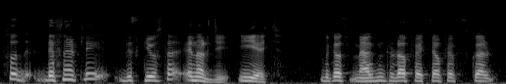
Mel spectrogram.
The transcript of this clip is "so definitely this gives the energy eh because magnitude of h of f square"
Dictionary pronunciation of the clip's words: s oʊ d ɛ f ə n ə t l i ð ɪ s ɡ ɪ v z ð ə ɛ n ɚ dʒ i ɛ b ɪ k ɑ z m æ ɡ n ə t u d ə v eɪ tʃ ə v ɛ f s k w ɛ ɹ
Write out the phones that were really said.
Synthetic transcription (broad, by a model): s oʊ d ɛ f ə n ə t l i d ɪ s ɡ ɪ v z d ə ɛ n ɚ dʒ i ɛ b ɪ k ɑ z m æ ɡ n ə t u d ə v eɪ tʃ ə f ɛ f s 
